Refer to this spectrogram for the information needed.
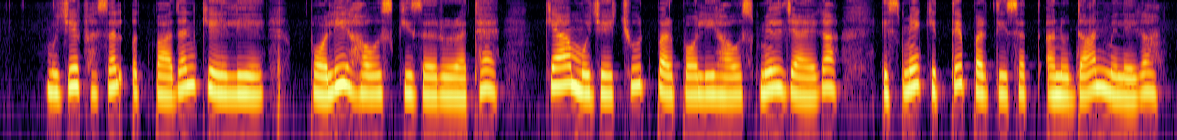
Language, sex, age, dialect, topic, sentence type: Hindi, female, 18-24, Garhwali, agriculture, question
